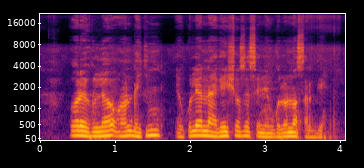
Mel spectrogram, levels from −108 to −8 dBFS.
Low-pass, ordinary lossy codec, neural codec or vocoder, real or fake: none; none; none; real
